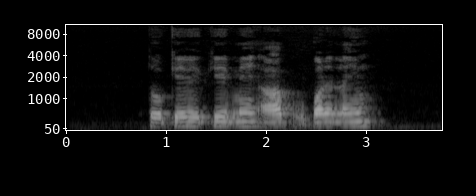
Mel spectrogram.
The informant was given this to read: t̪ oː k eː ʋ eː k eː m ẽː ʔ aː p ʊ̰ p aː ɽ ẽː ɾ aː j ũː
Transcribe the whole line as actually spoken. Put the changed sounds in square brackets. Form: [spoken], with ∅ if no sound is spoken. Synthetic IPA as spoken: t̪ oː k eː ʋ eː k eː m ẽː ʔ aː p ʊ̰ p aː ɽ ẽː [l] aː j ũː

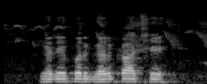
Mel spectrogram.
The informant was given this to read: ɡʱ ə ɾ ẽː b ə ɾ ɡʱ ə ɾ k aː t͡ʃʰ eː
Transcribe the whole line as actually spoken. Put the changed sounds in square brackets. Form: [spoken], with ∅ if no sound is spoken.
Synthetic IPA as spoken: ɡʱ ə ɾ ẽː [p] ə ɾ ɡʱ ə ɾ k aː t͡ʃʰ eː

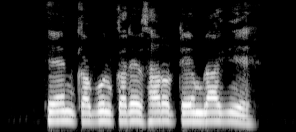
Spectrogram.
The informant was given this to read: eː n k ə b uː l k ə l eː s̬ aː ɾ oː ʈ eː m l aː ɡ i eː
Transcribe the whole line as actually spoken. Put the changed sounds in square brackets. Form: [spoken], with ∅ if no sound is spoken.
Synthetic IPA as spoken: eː n k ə b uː l k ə [ɾ] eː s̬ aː ɾ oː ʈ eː m l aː ɡ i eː

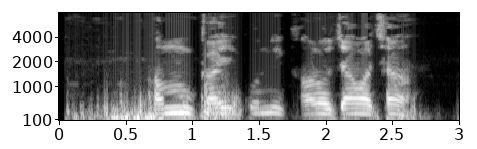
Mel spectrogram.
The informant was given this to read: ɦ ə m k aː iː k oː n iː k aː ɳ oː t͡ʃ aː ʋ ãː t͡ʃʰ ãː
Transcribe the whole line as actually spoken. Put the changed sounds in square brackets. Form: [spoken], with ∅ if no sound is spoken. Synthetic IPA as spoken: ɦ ə m k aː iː k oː n iː [kʰ] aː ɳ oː t͡ʃ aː ʋ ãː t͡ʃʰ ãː

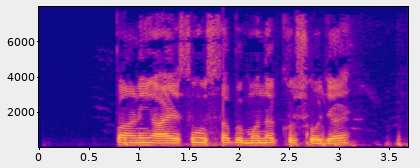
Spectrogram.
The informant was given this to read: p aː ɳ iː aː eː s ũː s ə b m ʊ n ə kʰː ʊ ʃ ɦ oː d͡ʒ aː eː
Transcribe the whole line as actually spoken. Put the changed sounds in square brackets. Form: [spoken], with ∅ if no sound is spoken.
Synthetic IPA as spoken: p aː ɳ iː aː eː s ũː s ə b m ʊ n ə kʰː ʊ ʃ ɦ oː d͡ʒ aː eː

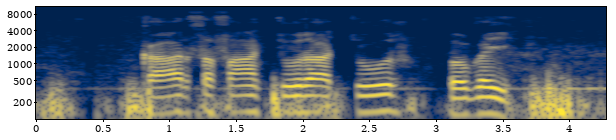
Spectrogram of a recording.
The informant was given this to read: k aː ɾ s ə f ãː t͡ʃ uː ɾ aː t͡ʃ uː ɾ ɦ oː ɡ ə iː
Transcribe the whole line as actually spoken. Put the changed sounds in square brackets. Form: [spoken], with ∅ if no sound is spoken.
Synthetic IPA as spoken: k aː ɾ s ə f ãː t͡ʃ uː ɾ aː t͡ʃ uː ɾ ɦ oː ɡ ə iː

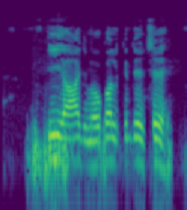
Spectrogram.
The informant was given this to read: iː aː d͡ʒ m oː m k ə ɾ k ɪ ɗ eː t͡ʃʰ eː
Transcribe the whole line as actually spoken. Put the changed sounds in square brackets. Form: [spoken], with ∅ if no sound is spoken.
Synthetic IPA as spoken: iː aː d͡ʒ m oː [∅] k ə [l] k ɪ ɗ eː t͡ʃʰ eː

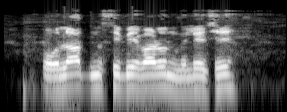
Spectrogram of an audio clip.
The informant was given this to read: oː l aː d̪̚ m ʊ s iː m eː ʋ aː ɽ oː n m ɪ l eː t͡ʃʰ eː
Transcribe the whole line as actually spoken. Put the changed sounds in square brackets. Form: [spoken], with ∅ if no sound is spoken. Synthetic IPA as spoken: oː l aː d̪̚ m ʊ s iː [b] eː ʋ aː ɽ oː n m ɪ l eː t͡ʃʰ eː

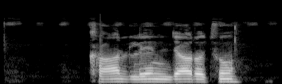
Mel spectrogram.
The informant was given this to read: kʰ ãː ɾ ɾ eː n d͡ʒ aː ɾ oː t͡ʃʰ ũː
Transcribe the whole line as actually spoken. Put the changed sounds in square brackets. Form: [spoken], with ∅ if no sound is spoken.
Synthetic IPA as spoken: kʰ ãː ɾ [l] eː n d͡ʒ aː ɾ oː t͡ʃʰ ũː

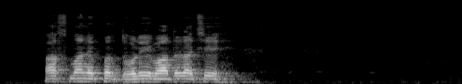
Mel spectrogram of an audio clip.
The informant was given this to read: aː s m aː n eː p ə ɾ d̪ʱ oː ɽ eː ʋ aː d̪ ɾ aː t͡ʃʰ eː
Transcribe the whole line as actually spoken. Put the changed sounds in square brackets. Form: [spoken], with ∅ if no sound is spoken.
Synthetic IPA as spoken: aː s m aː n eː p ə ɾ d̪ʱ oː ɽ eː ʋ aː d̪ [ɽ] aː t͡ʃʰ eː

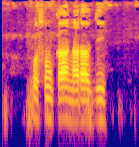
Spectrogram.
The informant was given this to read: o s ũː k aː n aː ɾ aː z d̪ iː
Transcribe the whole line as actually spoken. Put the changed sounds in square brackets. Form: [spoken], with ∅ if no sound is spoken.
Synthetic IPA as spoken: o s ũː k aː n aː ɾ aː z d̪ iː

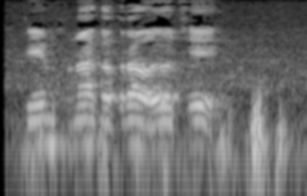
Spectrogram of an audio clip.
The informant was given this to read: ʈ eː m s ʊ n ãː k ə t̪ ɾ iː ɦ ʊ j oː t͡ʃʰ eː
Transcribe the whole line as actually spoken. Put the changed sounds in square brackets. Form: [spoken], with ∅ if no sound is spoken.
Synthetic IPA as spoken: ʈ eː m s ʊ n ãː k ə t̪ ɾ [aː] ɦ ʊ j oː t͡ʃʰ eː

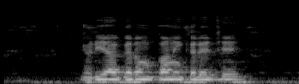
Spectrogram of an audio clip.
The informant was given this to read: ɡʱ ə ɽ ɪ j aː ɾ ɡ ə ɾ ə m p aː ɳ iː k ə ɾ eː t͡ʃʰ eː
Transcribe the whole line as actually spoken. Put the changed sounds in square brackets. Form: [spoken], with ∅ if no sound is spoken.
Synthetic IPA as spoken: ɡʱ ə ɽ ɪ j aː [∅] ɡ ə ɾ ə m p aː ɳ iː k ə ɾ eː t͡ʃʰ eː

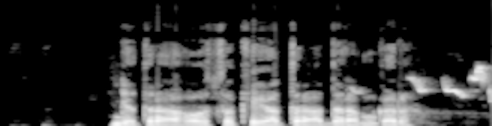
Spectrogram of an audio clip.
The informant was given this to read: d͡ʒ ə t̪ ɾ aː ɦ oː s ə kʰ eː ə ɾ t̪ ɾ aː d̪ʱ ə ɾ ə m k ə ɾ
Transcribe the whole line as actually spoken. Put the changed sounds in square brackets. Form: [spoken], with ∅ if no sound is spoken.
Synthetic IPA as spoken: d͡ʒ ə t̪ ɾ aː ɦ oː s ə kʰ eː ə [∅] t̪ ɾ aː d̪ʱ ə ɾ ə m k ə ɾ

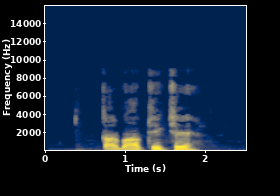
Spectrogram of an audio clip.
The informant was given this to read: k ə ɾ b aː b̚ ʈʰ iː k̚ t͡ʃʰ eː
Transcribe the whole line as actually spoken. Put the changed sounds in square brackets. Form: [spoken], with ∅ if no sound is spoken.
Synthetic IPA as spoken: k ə ɾ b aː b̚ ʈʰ iː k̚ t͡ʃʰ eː

